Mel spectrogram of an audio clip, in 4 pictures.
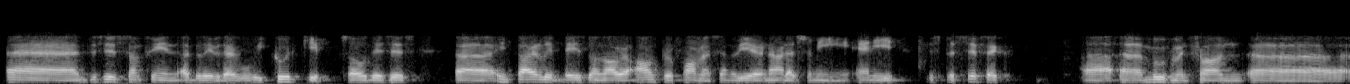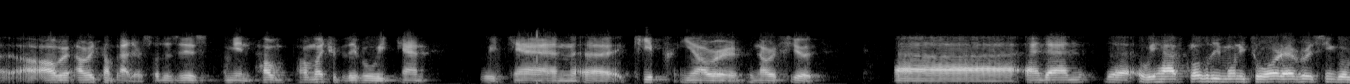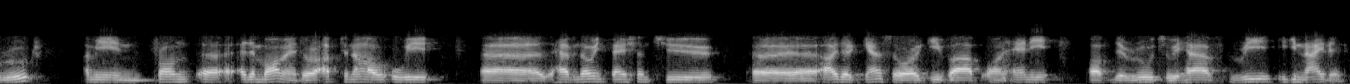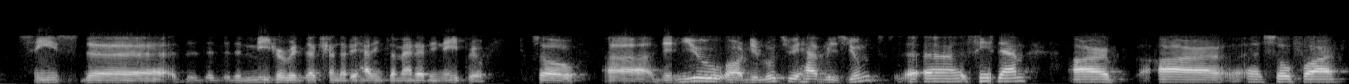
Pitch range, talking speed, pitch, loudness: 95-115 Hz, 140 wpm, 105 Hz, -19 LUFS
